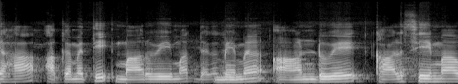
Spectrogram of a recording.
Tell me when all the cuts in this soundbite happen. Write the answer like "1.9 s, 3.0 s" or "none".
2.0 s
